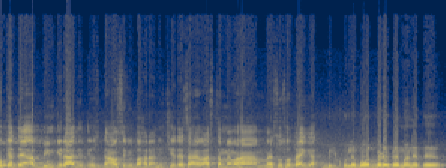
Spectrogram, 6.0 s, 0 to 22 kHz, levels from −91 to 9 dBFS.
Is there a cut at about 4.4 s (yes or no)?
no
